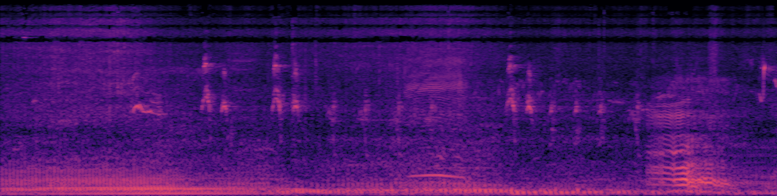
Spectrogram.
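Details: Tame cattle herd heading back to their barn from the pasture: a long, deep, droning low moo at the start, then a shorter, brighter bellow near the end, with scattered bird chirps overhead.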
